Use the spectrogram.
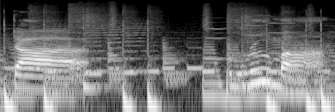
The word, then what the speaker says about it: Daruma: Da ruma.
